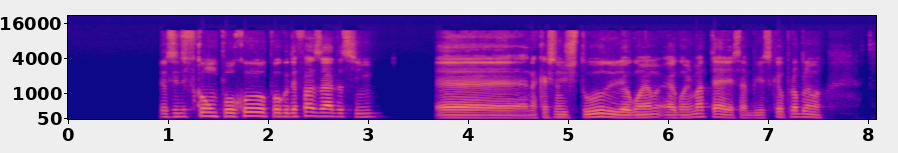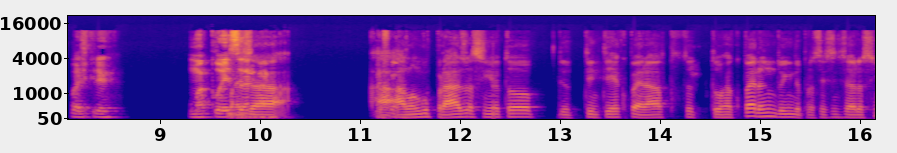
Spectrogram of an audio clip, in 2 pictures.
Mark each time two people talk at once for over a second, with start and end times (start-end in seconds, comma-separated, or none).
none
